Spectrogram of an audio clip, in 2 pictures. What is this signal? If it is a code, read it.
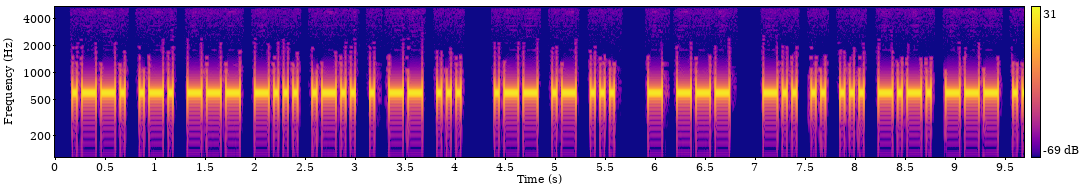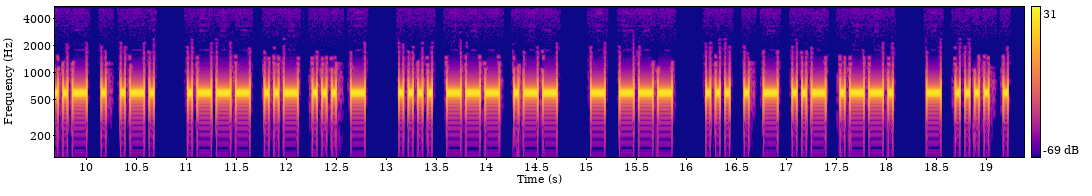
Morse code, heard as a keyed tone, about 25 wpm, 600 Hz. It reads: PROBLEMS WAS TO DISCOVER JUST HOW TO SETUP THE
